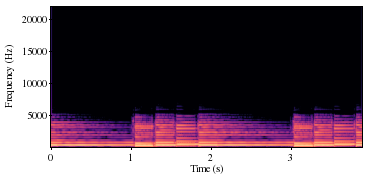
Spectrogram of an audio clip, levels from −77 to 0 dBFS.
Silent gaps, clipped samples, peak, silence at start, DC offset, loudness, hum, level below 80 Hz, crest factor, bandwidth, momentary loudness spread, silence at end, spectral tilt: none; under 0.1%; -2 dBFS; 0 s; under 0.1%; -14 LUFS; none; -52 dBFS; 12 dB; 5.4 kHz; 7 LU; 0 s; -6.5 dB/octave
